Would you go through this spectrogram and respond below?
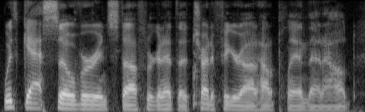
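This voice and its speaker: A man's voice: on the low side, quick pace, clear, resonant tone, dry recording. Casual man podcasting, dry close sound. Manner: animated slangy talk with frequent swearing. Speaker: podcast co-host. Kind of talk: casual chat. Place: home studio room.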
